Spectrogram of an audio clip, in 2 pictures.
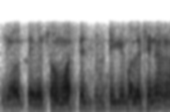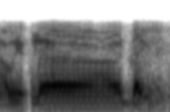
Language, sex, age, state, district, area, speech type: Odia, male, 60+, Odisha, Mayurbhanj, rural, conversation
